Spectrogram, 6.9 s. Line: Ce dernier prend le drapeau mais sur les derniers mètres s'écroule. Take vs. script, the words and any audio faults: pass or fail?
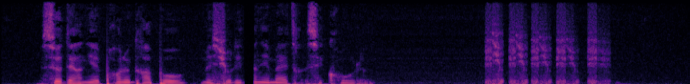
fail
